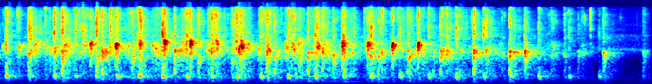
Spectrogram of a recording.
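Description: An audience at an award ceremony applauds the finalists, many individual claps in a brisk, uneven patter that stays fairly quiet and tapers off at the end.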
